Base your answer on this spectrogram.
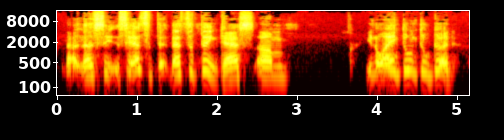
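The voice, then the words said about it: Put-on New Jersey tough-guy voice. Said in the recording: “my Enzo Amore impression. I've been trying to talk like a Jersey douchebag all day”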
